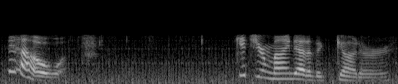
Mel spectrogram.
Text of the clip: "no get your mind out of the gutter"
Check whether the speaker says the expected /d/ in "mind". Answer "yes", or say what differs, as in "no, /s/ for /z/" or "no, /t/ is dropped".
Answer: yes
